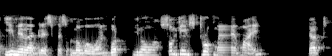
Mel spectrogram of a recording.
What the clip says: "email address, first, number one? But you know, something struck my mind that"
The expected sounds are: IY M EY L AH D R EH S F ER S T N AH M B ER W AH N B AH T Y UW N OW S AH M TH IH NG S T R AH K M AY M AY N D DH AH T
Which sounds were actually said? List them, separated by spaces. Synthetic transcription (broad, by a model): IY M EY L AH D R EH S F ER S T N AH M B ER W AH N B AH T Y UW N OW S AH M T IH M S T R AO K M AY M AY N D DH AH T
